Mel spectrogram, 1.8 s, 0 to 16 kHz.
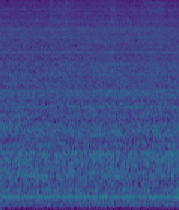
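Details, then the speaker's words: Sharp SMD2470ASY microwave drawer, previously not heating, running a one-minute test: quiet, steady low buzzing hum throughout; the magnetron is running properly and heating. "now listen for the magnetron it's going to be a very distinct sound you can't miss it hear that that's Heating"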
